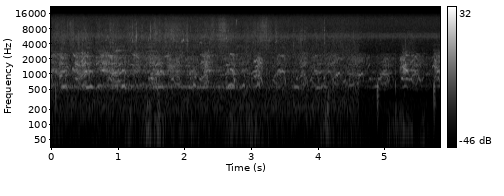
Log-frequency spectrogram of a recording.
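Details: Segugio Italiano pack, European champions of 2004, on a hare hunt, heard more faintly: many hounds baying together in a steady, tangled chorus of short tonal cries, with some louder yelps near the end.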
